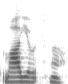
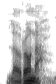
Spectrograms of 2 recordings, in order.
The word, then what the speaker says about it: Llorona: Well, one of them that I found really interesting, and it was more in the Hispanic community, is La Yo- oh. – Llorona.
